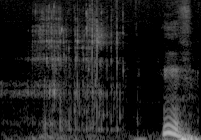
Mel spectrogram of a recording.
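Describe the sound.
A single short, loud slurping sip of winter tea from a cup comes near the end, after a quiet stretch of faint rustling.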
